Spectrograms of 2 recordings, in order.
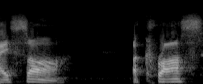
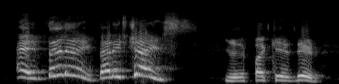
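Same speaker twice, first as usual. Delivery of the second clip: put-on New York accent, much higher, slower. Describing the Entourage sidekick for listeners, Turtle New York accent impression. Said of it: "He's got like that New York accent".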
